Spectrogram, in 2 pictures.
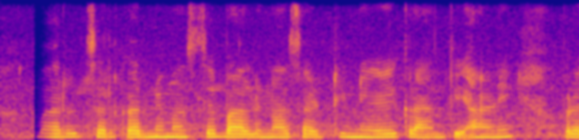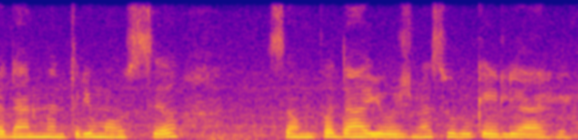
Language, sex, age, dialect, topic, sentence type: Marathi, female, 25-30, Northern Konkan, agriculture, statement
